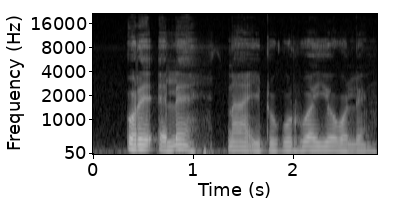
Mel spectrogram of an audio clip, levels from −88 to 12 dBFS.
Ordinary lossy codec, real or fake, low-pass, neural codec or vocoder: none; fake; none; vocoder, 44.1 kHz, 128 mel bands every 512 samples, BigVGAN v2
